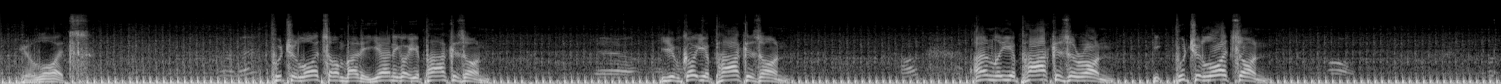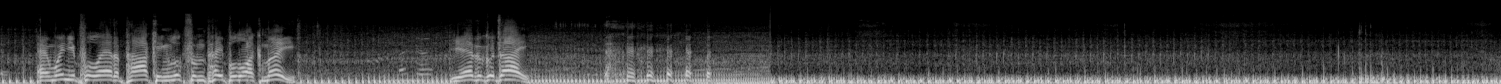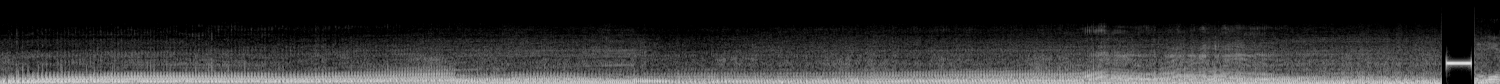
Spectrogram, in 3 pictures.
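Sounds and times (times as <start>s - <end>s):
motorcycle engine running: 0.0s - 45.0s.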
